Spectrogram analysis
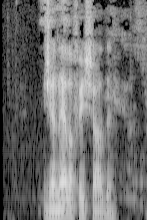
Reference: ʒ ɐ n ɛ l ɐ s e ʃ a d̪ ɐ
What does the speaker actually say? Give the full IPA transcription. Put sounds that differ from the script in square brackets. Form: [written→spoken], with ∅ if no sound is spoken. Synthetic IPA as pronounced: ʒ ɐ n ɛ l ɐ [s→f] e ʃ a d̪ ɐ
